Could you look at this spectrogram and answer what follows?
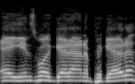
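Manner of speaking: local Pittsburgh accent. Other speaker says a word sounds great in a Pittsburgh accent; Pittsburgh accent. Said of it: "pagoda sounds amazing in a Pittsburgh accent".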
